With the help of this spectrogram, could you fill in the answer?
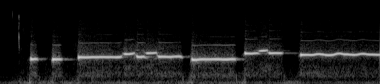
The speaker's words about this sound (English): whistles happy birthday for free to people all over D.C. Happy birthday, man. Whether they work in cubicles or oval offices, Democrat or Republican.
